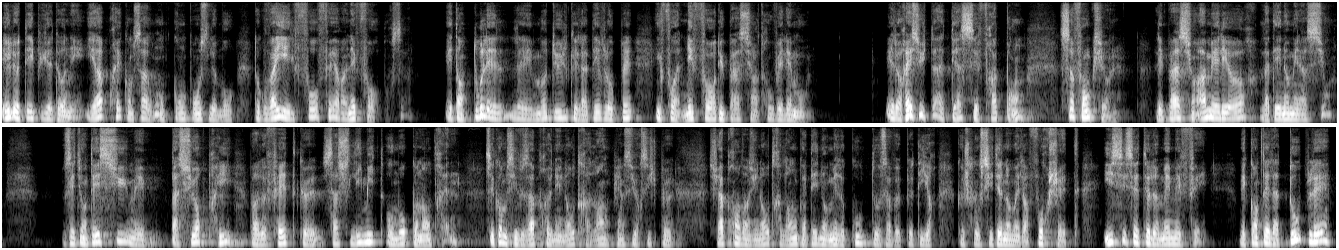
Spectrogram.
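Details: Adult male speaker; normal speech.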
